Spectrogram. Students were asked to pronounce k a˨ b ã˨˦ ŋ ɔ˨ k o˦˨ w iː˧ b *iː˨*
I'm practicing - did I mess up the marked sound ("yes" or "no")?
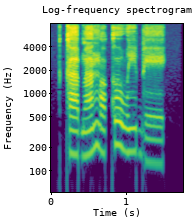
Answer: yes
